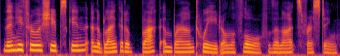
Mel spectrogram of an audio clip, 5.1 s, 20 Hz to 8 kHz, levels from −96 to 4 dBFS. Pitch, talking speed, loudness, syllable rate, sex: 180 Hz, 235 wpm, -17 LUFS, 4.6 syllables/s, female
